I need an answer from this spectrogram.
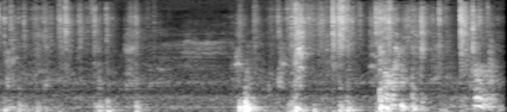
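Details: A tiny smooth Chihuahua gives short, gruff growls and snorts in bursts while play-fighting indoors with a Maltese.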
